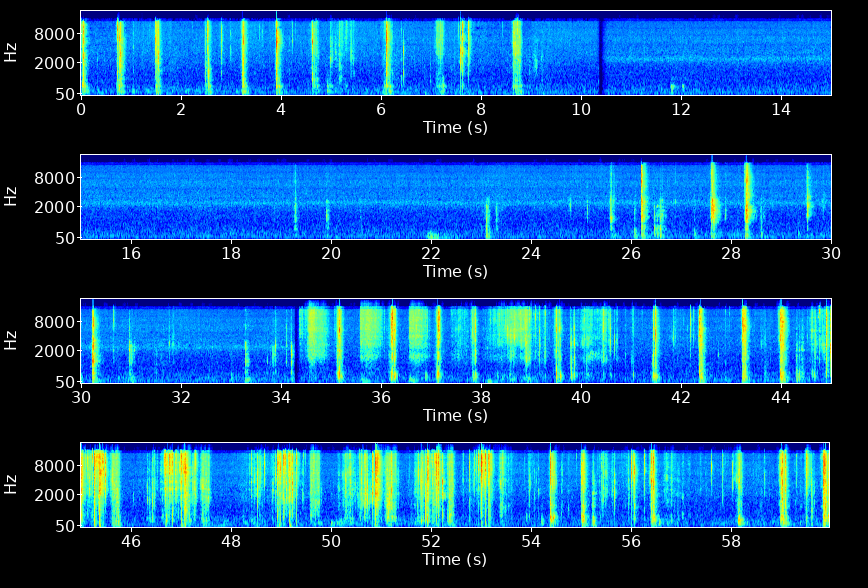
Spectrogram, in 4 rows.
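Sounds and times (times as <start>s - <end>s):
slime squishing with pops and crackles: 0.0s - 9.3s, 24.6s - 32.1s, 32.9s - 59.9s.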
